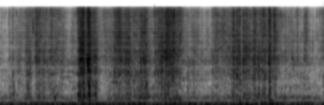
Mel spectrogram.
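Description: Clear plastic bag crinkling in the hands, in faint irregular rustles that are a little louder about a second in and again near the end, as an item is pulled out of it.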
